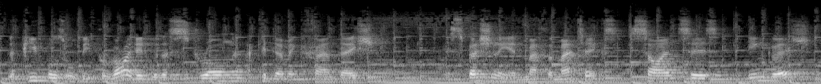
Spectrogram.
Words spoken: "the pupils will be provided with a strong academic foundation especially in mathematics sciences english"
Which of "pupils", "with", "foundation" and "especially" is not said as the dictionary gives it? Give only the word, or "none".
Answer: none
